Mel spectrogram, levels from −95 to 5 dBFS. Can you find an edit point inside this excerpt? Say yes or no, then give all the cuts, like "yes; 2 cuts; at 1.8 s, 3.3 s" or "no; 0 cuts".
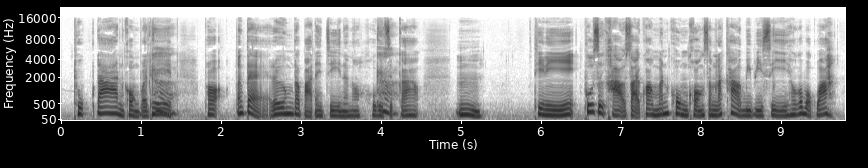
yes; 2 cuts; at 2.1 s, 6.5 s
